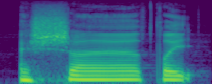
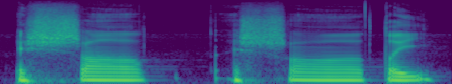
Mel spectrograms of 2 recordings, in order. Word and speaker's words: الشاطئ: Il est pas simple à dire celui-là. الشاطئ. الشاطئ. الشاطئ. Ouais, c'est dur à dire. Il y a une hamza à la fin, c'est pas facile.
